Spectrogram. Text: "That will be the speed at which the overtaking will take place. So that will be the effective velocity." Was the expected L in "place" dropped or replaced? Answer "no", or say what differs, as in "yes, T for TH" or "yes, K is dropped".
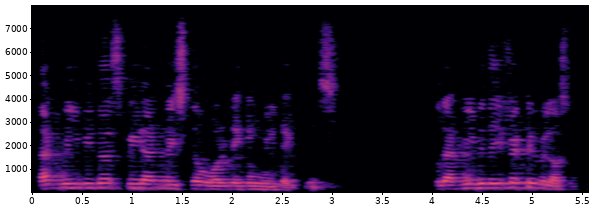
yes, L is dropped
